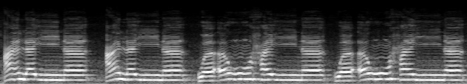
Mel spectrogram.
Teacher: Kena sampai kita merasakan huruf ya itu ada pegangan dan rasa kuat pada bahagian tengah lidah. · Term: ya yang mati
